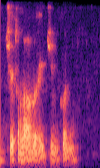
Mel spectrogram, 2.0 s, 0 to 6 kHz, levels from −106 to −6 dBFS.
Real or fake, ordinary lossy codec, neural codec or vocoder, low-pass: fake; Opus, 24 kbps; vocoder, 22.05 kHz, 80 mel bands, HiFi-GAN; 5.4 kHz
